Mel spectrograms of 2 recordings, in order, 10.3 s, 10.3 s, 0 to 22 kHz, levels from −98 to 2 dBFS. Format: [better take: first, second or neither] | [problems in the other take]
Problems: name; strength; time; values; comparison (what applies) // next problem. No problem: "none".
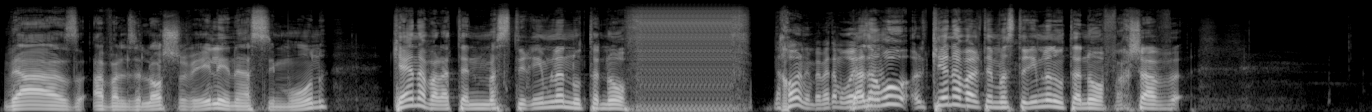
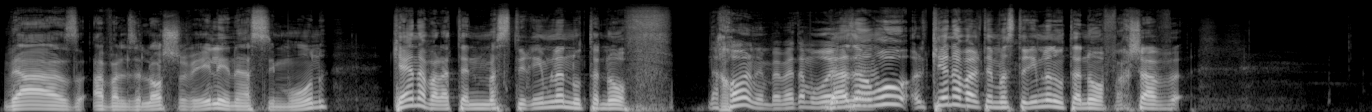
second | audio freezing; at 5 s for 0.5 s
